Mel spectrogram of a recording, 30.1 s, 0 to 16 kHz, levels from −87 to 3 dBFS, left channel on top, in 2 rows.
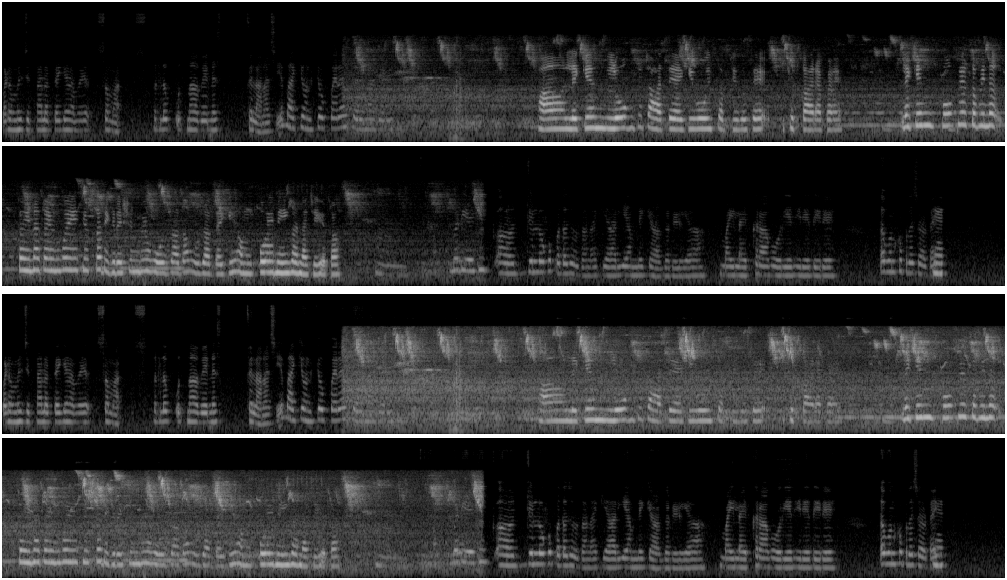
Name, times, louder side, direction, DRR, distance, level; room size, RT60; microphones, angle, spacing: voice 1, 0.0-1.8 2.3-3.3 3.7-5.9 13.2-13.6 20.6-27.6 28.2-29.2, right 4 dB, 30° right, 1.0 m, -46 dB
sound 1, 5.1-22.3, right 15 dB, 75° right, 0.3 m, -37 dB
voice 2, 8.0-11.5 11.8-12.6 13.5-15.0 15.3-20.1 29.0-29.2, left 2 dB, 25° left, 0.5 m, -32 dB
sound 2, 12.5-17.8, right 3 dB, 75° left, 2.6 m, -49 dB
6.3 x 3.6 x 4.2 m
head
